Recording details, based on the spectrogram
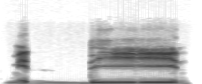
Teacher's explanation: Dalnya mau keluar tapi terhalang oleh sifat yang syiddah. Ya, dalnya mau keluar terhalang oleh tasdid yang mensifati dia syiddah.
